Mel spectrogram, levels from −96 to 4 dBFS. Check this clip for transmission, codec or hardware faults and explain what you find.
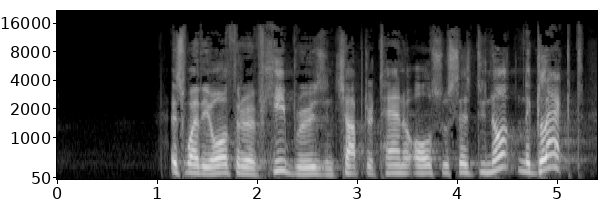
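Nothing in this speech recording points to a fault. There is no moment in it that needs flagging.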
